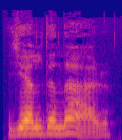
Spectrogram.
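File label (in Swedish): "gäldenär", Swedish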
